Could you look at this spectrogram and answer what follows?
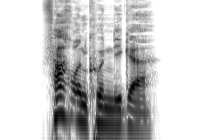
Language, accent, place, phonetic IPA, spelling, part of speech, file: German, Germany, Berlin, [ˈfaxʔʊnˌkʊndɪɡɐ], fachunkundiger, adjective, De-fachunkundiger.ogg
- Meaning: 1. comparative degree of fachunkundig 2. inflection of fachunkundig: strong/mixed nominative masculine singular 3. inflection of fachunkundig: strong genitive/dative feminine singular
